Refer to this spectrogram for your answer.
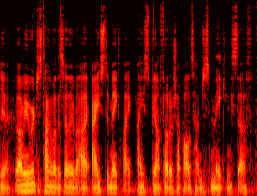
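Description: With a very deep, low voice and vocal fry, a man with an American accent talks at a very fast pace, hardly pausing, his pitch varying in an ordinary way. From US, Pittsburgh, Pennsylvania. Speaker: musician. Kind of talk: casual chat. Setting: studio.

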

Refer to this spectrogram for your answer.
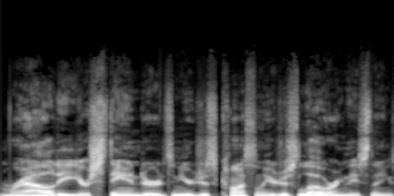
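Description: A man speaks at a fairly low pitch in a monotone, flat intonation. The recording is very clean with a silent background. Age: 30s. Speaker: former mechanic in addiction recovery. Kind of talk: testimony.

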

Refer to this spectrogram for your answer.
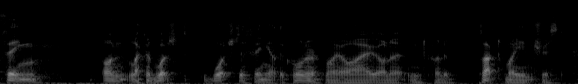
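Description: A man talks at a fairly quick pace with vocal fry. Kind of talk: casual chat.

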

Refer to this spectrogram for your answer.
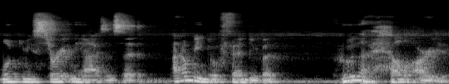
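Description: Medium-pitched male speech with ordinary pitch variation, audible room echo and noticeable background noise. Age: 50s. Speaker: software company president, entrepreneur. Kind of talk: interview.

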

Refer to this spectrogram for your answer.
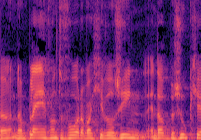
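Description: A man's voice, fairly high in pitch, comes through with noticeable background noise. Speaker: podcast host. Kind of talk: interview. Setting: in person.

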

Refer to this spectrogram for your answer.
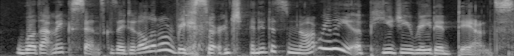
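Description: A woman with an American accent and a plain, everyday voice speaks at a fairly quick pace with hardly any pauses, a fairly high pitch, lively intonation and very even loudness. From US Northeast (Westchester, New York). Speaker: podcast co-host. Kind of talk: casual chat.

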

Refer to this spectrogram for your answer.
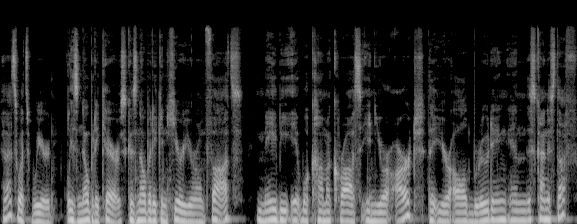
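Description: At a moderate pace with hardly any pauses, a man speaks in a somewhat breathy, medium-pitched voice with a dark, mellow tone, in a very clean recording with a silent background. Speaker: podcast host. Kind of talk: casual banter, comedic intro. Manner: animated, joking.

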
